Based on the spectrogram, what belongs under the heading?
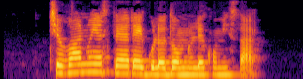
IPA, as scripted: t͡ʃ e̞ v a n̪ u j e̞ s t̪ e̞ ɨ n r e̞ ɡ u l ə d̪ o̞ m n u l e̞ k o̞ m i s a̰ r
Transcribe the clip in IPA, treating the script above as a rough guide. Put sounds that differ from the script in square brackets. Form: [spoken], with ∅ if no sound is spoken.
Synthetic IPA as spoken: t͡ʃ e̞ v a n̪ u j e̞ s t̪ e̞ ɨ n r e̞ ɡ u l ə d̪ o̞ m n u l e̞ k o̞ m i s a̰ r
